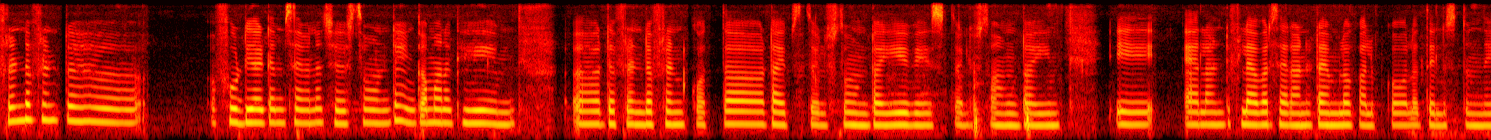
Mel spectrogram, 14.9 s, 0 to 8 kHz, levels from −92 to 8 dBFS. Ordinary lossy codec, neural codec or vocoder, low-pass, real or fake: none; none; 7.2 kHz; real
